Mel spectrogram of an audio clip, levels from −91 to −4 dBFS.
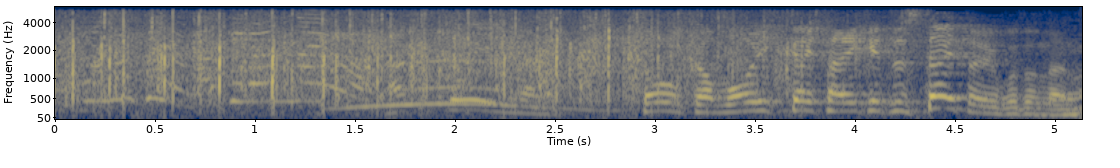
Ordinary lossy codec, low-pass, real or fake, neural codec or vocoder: none; 5.4 kHz; real; none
